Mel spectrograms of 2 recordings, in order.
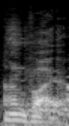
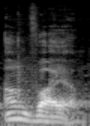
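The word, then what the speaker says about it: अन्वय: Anvaya. Sem pronunciar o Y. Anvaya.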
